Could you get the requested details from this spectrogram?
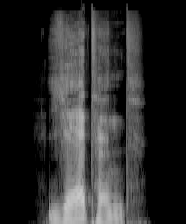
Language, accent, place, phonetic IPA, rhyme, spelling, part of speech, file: German, Germany, Berlin, [ˈjɛːtn̩t], -ɛːtn̩t, jätend, verb, De-jätend.ogg
- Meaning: present participle of jäten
